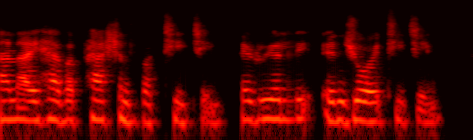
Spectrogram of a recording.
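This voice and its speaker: Someone with a Bengali accent speaks at a fairly slow pace. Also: woman. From India, Kolkata. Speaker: retired education professor. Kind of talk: conference talk.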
